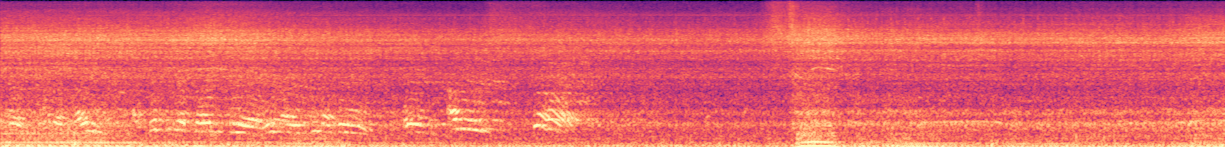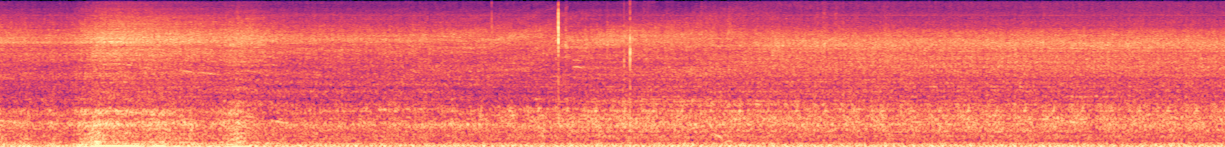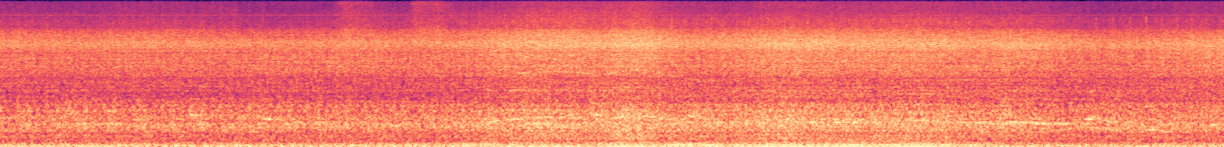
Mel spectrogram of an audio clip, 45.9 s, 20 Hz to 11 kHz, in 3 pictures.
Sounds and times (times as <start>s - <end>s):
Speech: 0.0s - 7.6s, 32.8s - 34.7s, 42.8s - 45.9s
Vehicle: 0.0s - 45.9s.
